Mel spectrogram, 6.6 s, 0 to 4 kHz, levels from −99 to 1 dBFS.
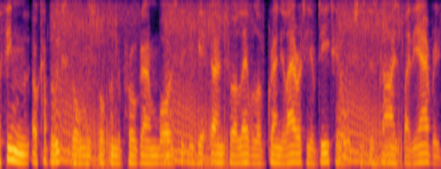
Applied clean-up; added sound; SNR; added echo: none; Drill; 8 dB; none.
